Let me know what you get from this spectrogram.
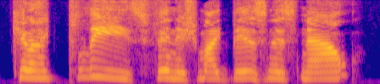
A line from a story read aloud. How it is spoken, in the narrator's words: pleaded the rather embarrassed beauty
